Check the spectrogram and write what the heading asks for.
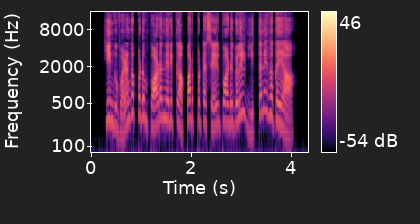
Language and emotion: Tamil, surprised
